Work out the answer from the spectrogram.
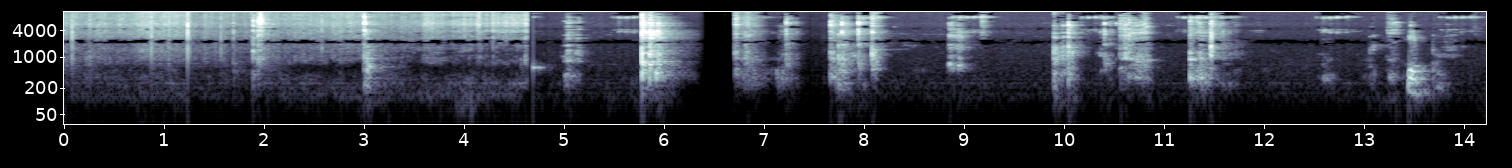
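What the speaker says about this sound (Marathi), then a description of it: "खलबत्त्यात खूप छान होतं." Green chillies are pounded in a stone mortar and pestle for thecha, irregular heavy thumps in bursts following a stretch of soft pan sizzle, with brief talk.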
